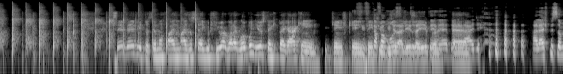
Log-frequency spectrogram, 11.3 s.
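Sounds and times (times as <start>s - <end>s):
hand clapping: 0.0s - 4.1s
speech: 2.3s - 11.2s
laughter: 9.6s - 10.7s.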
